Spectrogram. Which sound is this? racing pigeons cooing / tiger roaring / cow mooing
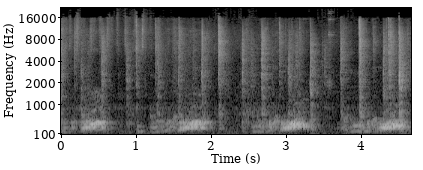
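racing pigeons cooing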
